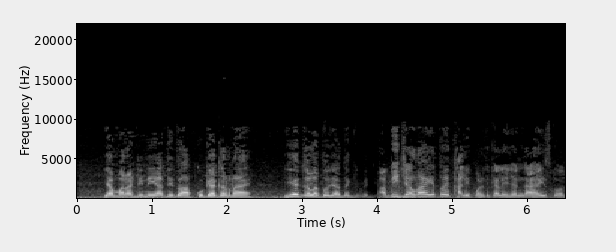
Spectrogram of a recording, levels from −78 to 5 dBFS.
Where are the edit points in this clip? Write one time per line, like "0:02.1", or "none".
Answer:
0:03.9

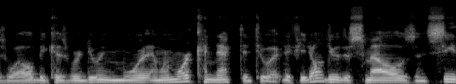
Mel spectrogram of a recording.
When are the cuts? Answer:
0:03.1

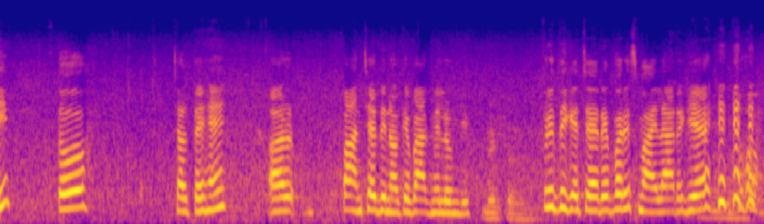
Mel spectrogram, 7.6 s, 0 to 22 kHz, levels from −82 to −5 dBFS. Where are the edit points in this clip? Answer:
none

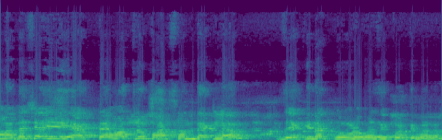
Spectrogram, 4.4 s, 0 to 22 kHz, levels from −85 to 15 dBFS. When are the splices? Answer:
none

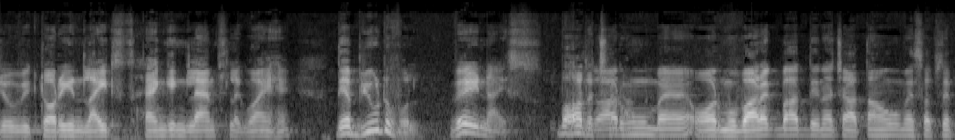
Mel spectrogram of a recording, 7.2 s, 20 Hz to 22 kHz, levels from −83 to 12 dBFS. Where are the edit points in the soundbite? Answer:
0:04.7

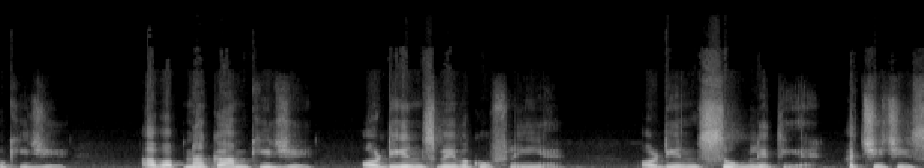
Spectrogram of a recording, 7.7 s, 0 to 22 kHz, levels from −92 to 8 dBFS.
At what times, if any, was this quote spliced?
none

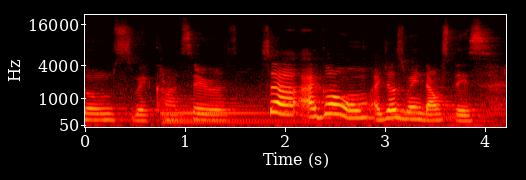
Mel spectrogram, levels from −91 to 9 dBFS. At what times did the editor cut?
0:01.5

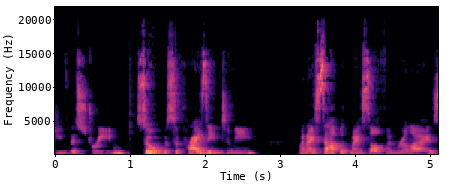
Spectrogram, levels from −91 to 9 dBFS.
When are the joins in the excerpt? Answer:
0:01.0

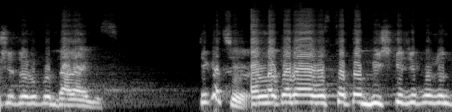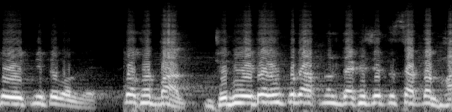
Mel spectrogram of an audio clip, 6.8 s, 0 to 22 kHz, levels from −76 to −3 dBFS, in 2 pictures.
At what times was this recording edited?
0:01.9
0:04.3

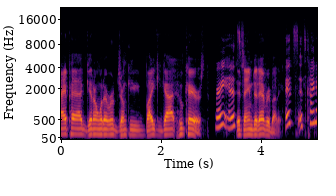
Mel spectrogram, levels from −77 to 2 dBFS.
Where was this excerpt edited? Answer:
0:02.9

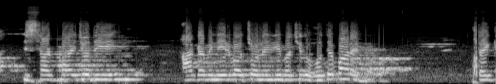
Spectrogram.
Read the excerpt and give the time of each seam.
none

